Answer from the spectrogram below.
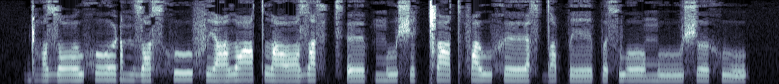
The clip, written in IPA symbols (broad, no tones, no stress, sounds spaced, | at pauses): ɖʱ ɵ zˤ uː x oː ɽ ɪ n zˤ o s x uː f ɪː ðˤ oː tˤ ðˤ ɵː zˤ e s t͡sʼ øː p m u ʃ e ǀ uː tˤ f uː x øː s dˤ o p ɪː p ɵ s w oː m uː ʃ ɵː x u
